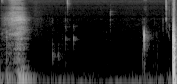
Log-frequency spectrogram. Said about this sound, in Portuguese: Olhem, vou beber um copo de água, desculpem esta ervilha, não quero me mexer.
